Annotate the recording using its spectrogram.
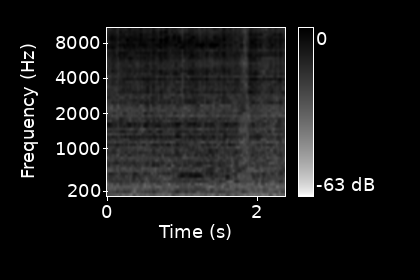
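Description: Steady machine noise, even throughout, with a faint short tone about halfway through.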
